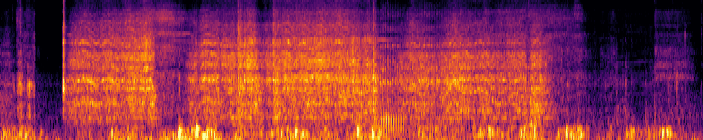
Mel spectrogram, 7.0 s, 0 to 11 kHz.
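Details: 1991 Range Rover Classic Hunter, unused for years, after a retrofitted non-matching fuel pump; steady starter churn about three beats a second, never firing. Cranks, no start; original starter then found smoking and replaced, after which it ran.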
